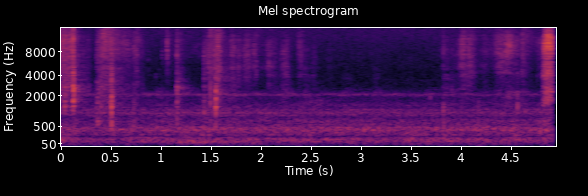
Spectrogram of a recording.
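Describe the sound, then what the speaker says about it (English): Paper being folded into an origami peacock, with soft crinkles and crisp rustling and a few sharper creasing snaps, close and quiet. "we're gonna fold it like this and take the other flap and do the same thing"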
